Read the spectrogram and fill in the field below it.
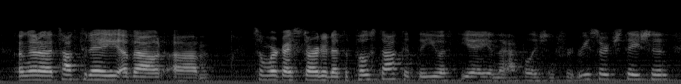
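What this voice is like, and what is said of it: Stuffy voice from a cold. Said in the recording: “I have a bit of a cold, so forgive me if I'm stuffy and start coughing.”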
